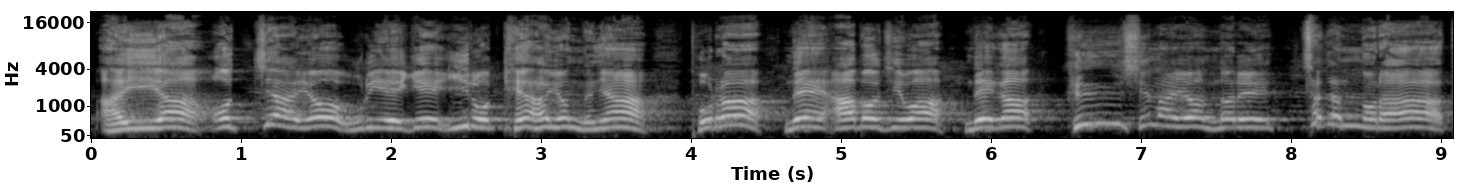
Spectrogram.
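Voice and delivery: slow, loud unison reading; loud slow recitation of the verse; scripture reading. Acted. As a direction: read the mother's rebuke out slowly together. Congregation reads verse aloud.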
